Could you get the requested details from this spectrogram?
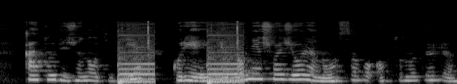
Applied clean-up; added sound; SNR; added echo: none; Printer; -5 dB; none.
